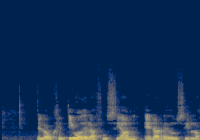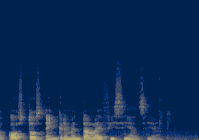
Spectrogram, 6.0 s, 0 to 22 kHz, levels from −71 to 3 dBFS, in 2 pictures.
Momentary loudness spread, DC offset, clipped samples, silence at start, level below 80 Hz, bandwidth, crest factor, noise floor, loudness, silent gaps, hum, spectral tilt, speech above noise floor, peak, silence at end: 12 LU; under 0.1%; under 0.1%; 0.55 s; -64 dBFS; 10 kHz; 18 dB; -48 dBFS; -18 LUFS; none; none; -6.5 dB/octave; 30 dB; -2 dBFS; 0.6 s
